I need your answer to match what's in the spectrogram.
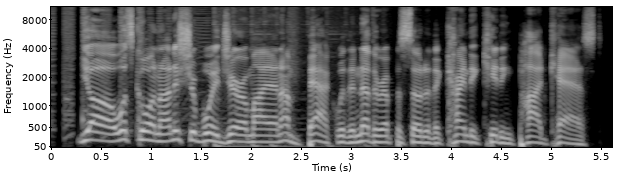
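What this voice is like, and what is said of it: Congested, stuffy-nosed voice. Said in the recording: “my voice sounds the way it sounds right now, well, ... has a cold ... It's the sniffles ... I got a case of the congestion.”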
